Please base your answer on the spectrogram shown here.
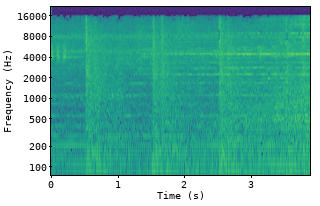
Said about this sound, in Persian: نواخته شدن تبل فرمان ورود شما رو صادر میکنه.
